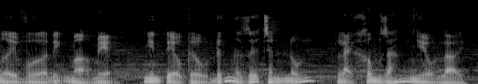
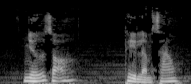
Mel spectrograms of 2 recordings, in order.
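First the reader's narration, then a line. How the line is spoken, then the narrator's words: Cold. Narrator (Vietnamese): Một mũi tử lạnh lùng nói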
